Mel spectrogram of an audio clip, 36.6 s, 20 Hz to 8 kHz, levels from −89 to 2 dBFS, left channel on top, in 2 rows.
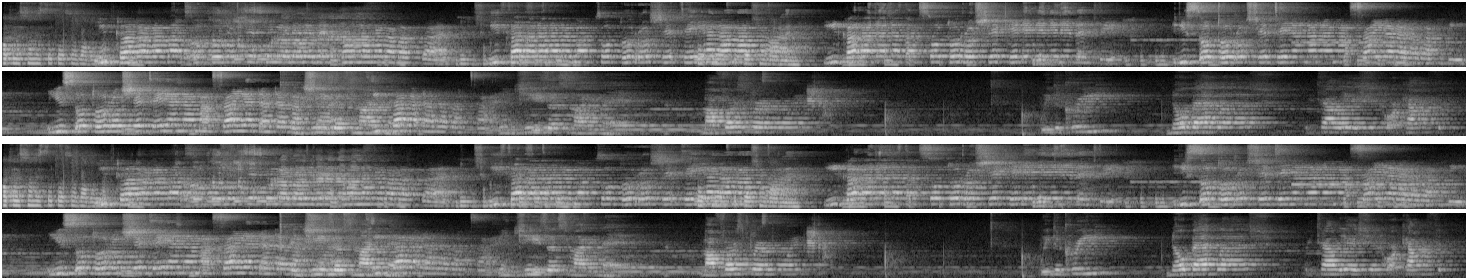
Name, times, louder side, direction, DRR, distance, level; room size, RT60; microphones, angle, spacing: voice 1, 0.0-1.3 1.6-1.7 2.6-3.2 4.1-4.2 5.7-6.2 6.5-6.6 6.9-7.2 8.7-10.0 10.5-10.8 11.0-11.2 12.9-13.0 14.0-14.1 14.4-14.6 16.9-17.6 19.8-19.9 23.1-23.2 28.4-28.6, right 2 dB, 20° right, 6 dB, 0.4 m, -29 dB
voice 2, 1.1-5.6 6.0-9.9 10.3-13.9 14.6-18.3 18.9-22.5 22.9-24.6, left 2 dB, 30° left, 0 dB, 0.7 m, -25 dB
voice 3, 2.3-4.5 14.6-14.9 15.7-15.8 16.1-17.7 18.8-18.9 20.1-20.2 21.9-23.3 24.5-26.1 26.4-26.5 27.0-28.2 31.3-31.4 31.7-32.0 32.9-33.9 34.8-36.3, right 3 dB, 50° right, 1 dB, 0.8 m, -28 dB
8.0 x 3.3 x 5.9 m, 1.2 s
head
